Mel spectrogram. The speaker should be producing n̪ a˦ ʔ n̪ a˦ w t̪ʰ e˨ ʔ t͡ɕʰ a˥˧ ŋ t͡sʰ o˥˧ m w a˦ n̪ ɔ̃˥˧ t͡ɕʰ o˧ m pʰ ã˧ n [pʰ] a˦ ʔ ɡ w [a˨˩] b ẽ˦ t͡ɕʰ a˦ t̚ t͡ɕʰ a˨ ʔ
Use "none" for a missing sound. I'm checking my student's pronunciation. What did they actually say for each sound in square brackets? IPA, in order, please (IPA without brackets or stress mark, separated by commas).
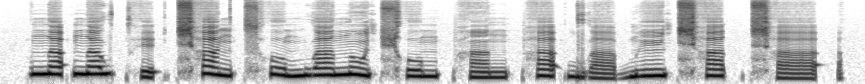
pʰ, a˨˩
